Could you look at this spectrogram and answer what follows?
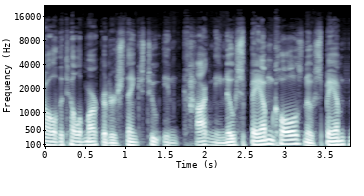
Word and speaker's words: Incogni: Incogni is spelled I N C O G N I. Incogni. Like incognito. Incogni.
